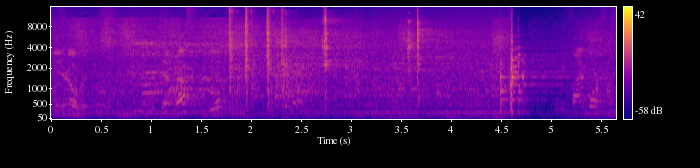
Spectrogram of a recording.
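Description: Metal weight plates clank as they are loaded onto a machine.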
